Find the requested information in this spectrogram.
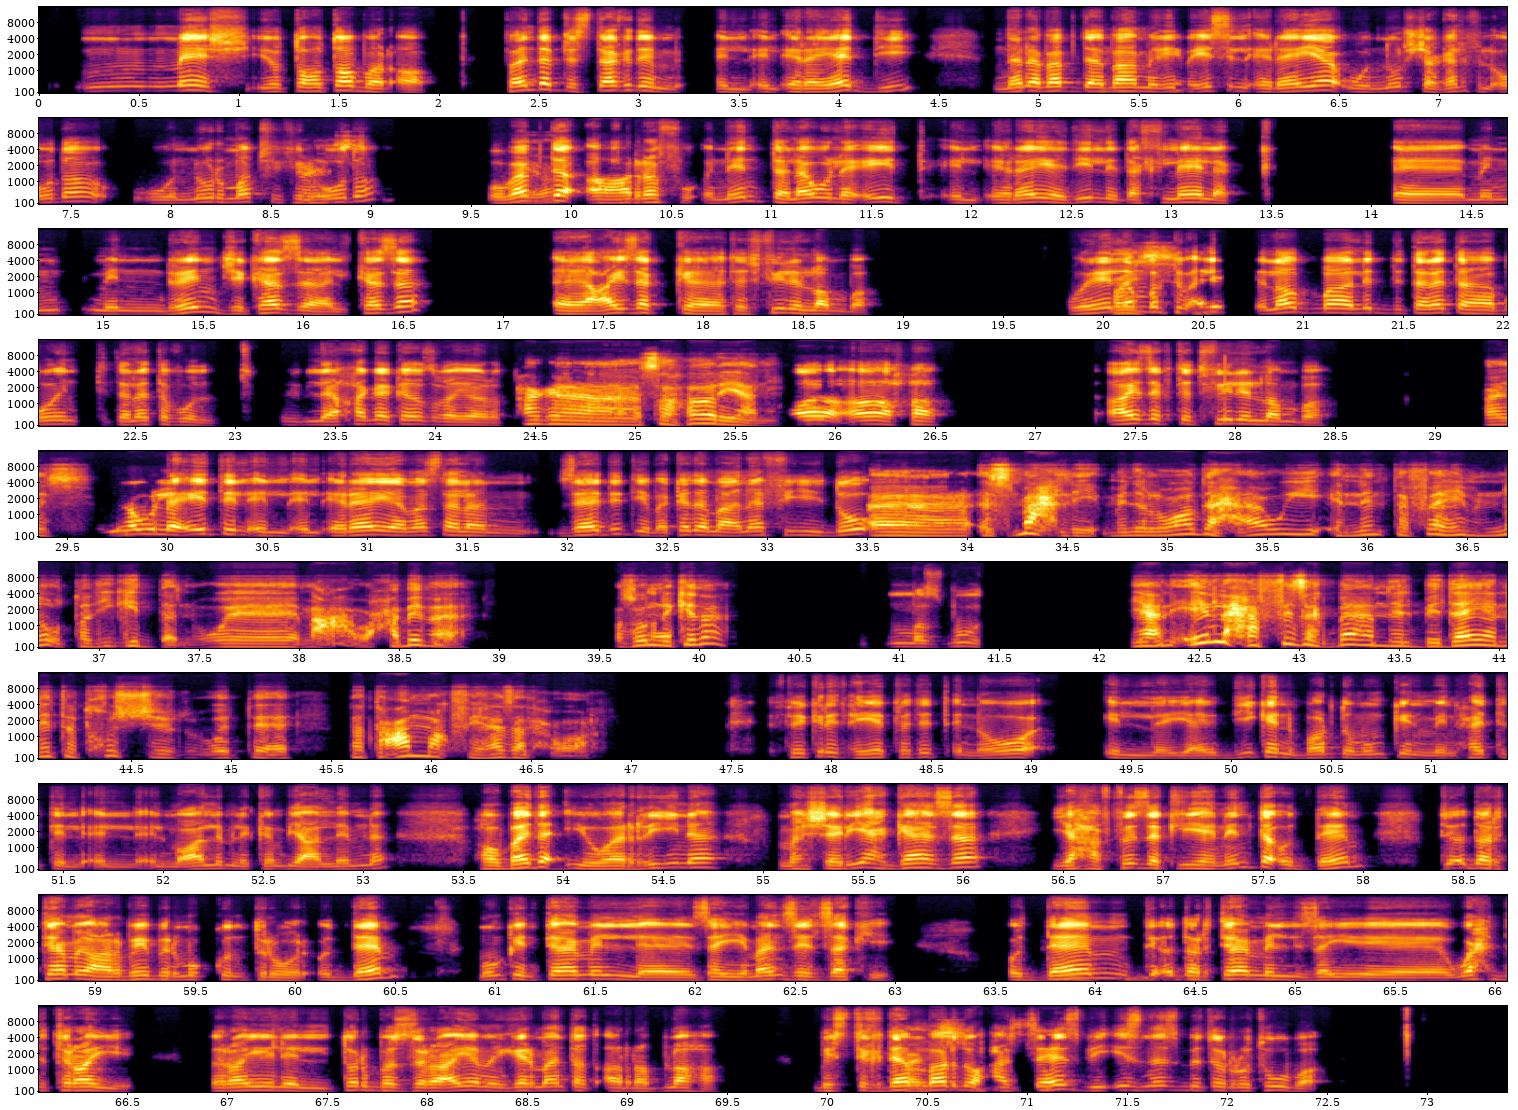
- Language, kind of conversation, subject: Arabic, podcast, إزاي بدأت رحلتك مع التعلّم وإيه اللي شجّعك من الأول؟
- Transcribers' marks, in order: tapping; in English: "range"; in English: "LED"; in English: "LED"; unintelligible speech; in English: "بremote control"; other background noise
